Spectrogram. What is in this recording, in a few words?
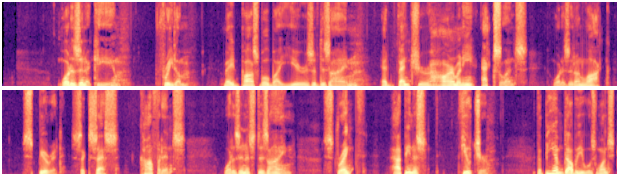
Commercial; BMW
